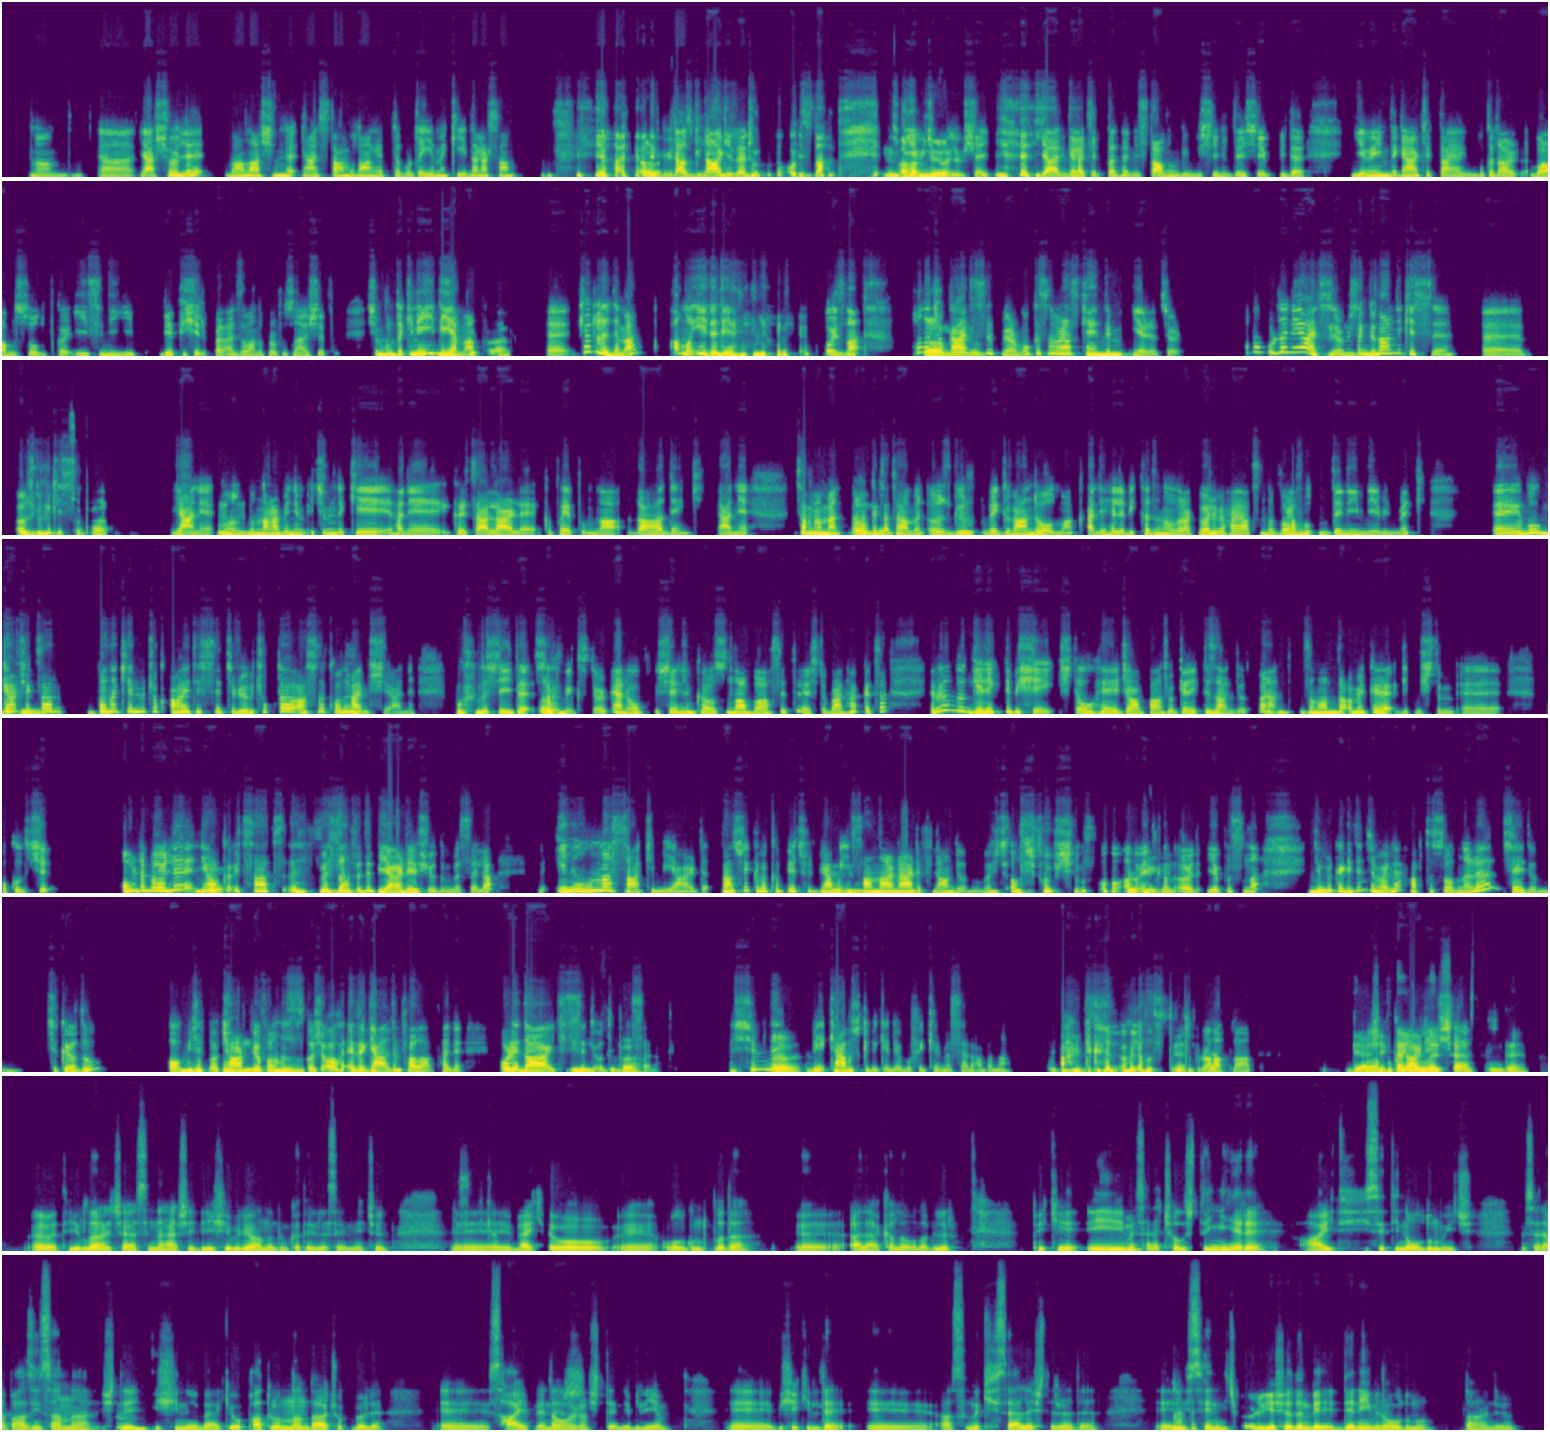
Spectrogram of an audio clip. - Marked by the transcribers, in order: tapping; chuckle; laughing while speaking: "yani, hani, biraz günaha girerim. O yüzden"; other background noise; chuckle; laughing while speaking: "diyemem, yani"; unintelligible speech; laughing while speaking: "Bu arada şeyi de söylemek istiyorum"; laughing while speaking: "mesafede"; laughing while speaking: "alışmamışım o Amerika'nın öyle yapısına"; laughing while speaking: "Artık, hani, öyle alıştım ki bu rahatlığa"
- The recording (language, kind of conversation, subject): Turkish, podcast, İnsanların kendilerini ait hissetmesini sence ne sağlar?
